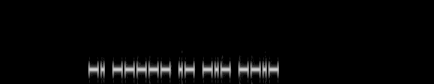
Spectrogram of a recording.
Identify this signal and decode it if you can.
Morse code, heard as a keyed tone, about 40 wpm, 700 Hz. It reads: N0AKQ
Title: USA Call Signs - 5 Characters - Repeated 3x - 40wpm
